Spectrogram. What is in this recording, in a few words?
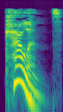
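"kalends", British English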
